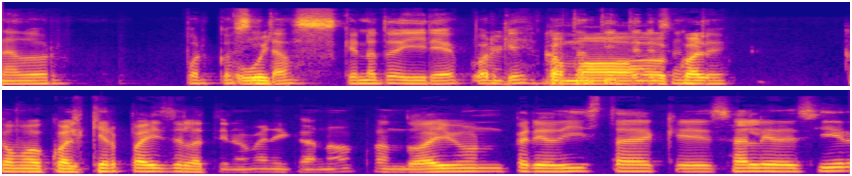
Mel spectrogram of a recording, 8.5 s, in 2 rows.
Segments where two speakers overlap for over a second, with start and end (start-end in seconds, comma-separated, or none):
2.3-3.6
